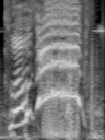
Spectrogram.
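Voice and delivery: high frantic yell; shrill panicked command; panicked shout. Real, not acted. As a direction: scream the order in panic. Panicked at door.

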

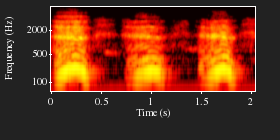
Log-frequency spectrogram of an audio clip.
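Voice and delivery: low moans imitating haunted women; lightly imitated ghostly moaning; mournful moaning. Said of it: "they were going".

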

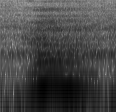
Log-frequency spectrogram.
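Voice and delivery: high, soft, long gasp; delighted gasp. Real, not acted. Gamer spotting a tiny door, delighted gasp. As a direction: gasp in awe.

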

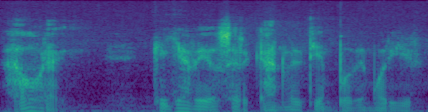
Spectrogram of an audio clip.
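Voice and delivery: hushed prayer. Acted. Francis prays alone at dawn.

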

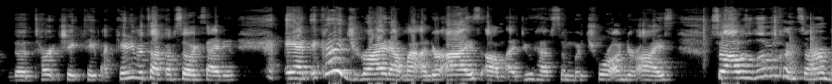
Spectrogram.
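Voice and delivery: usual speaking voice

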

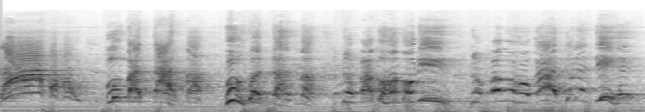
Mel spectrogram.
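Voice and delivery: high, frantic mock screams; panicked screaming. Disciples spot a ghost on the water, hammed-up panicked screaming. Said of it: "Y entonces gritan".

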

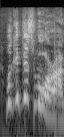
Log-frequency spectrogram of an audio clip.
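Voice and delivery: yelling at masked drivers from the car; mocking yell. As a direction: yell at the idiot drivers, sneering. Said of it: "I'm yelling at people".

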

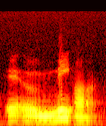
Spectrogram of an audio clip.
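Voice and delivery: Eunion with the middle -ni- accented, ending falling away; stress on penult. Shown as a demonstration. Teacher showing the feminine form, stress on penult. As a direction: lean on the next-to-last syllable of Eunion. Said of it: "an acute accent on the penult syllable".

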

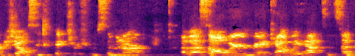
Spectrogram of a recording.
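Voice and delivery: normal talking voice

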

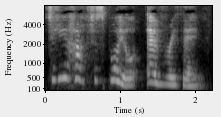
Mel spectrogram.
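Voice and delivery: shouted. A narrator's reading. Brutus annoyed at interrupted game, mild shout. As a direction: protest with some exasperation. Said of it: "shouted Brutus".

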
